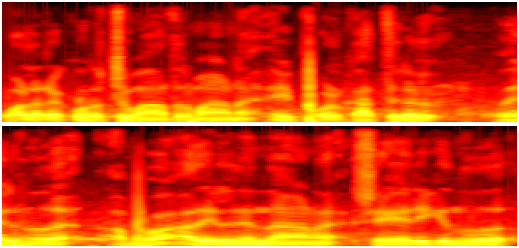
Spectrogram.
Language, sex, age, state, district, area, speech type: Malayalam, male, 45-60, Kerala, Kottayam, rural, spontaneous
